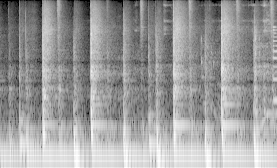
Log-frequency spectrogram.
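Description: Opening of a live rock song: a drum kit starts suddenly on a steady beat of kick, snare and cymbal, with a low bass guitar line held underneath.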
